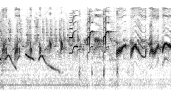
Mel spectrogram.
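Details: Chinese hwamei kept as a tame cage bird, singing long descending slurred whistles followed by quick, twisting warbled notes and a wavering whistled phrase.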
